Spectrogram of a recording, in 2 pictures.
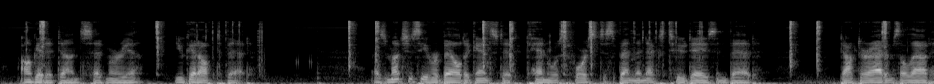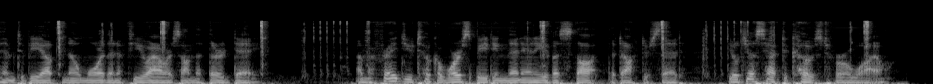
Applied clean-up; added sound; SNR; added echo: none; Camera; 10 dB; reverberation time 0.2 s.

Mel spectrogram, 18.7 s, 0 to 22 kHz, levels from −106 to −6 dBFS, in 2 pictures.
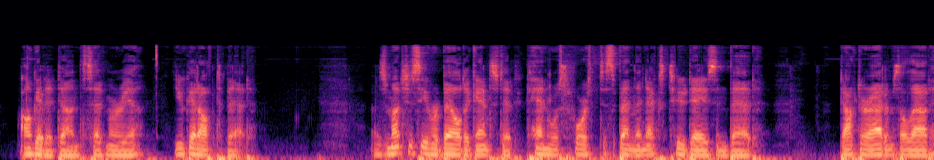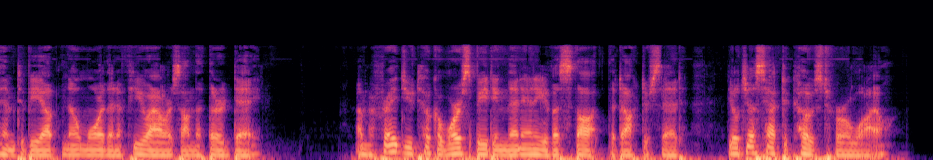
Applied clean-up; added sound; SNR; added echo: neural mask model DeepFilterNet 3.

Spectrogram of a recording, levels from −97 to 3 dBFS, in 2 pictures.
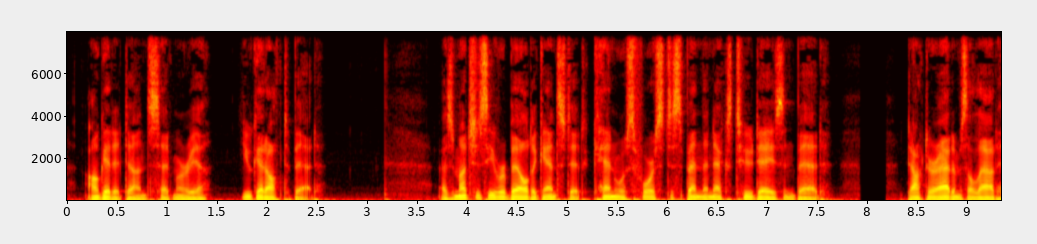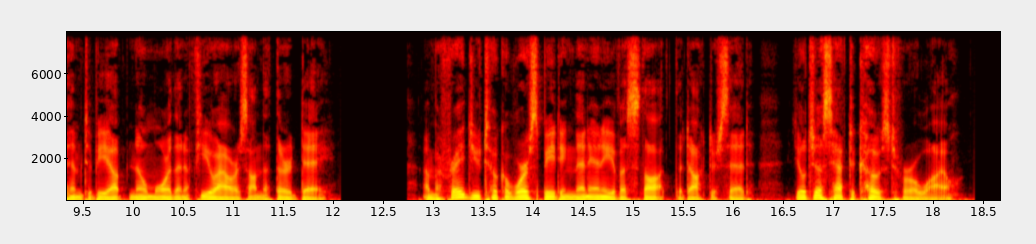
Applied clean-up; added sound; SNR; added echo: none; none; none; none.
